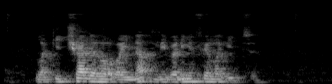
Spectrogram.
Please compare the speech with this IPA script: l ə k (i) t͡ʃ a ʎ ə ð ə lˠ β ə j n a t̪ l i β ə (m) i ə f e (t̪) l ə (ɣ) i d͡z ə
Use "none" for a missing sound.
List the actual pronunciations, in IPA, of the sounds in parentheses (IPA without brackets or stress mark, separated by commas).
i, n, none, ɣ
